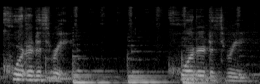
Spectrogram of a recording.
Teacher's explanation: The word to is actually getting a voiced sound under it. So it would then be the D sound. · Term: flap T or D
